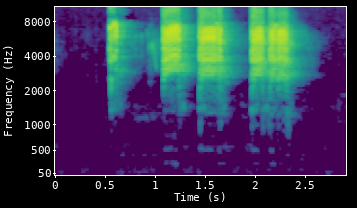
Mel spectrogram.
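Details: Black francolin calling, a harsh grating phrase of four rasping bursts, the last three loud and broad, delivered in about two seconds with no other sounds around.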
